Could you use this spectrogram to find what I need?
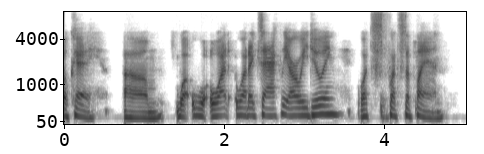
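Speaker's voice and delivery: hushed, quiet tones. A character sits down with the group and speaks in hushed tones. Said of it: "in hushed tones".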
